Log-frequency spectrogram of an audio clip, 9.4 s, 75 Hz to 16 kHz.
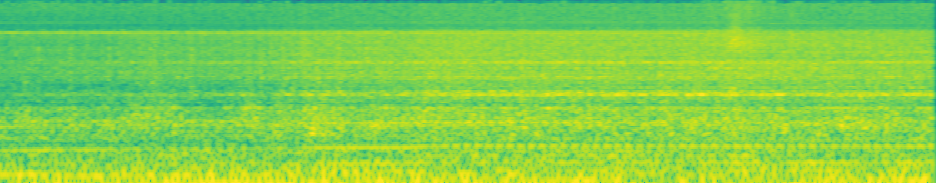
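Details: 15 kW continuous air-cooled permanent-magnet electric inboard, direct drive (no gearbox) on the original 18" prop in a heavy displacement motor cruiser, on the water at about 230 rpm rising toward 550: low, steady, near-silent rumble and faint hum, no knocks or whine; running normally under load.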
